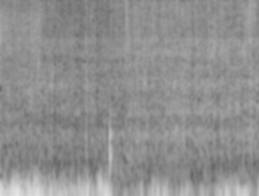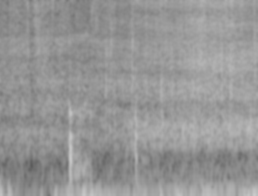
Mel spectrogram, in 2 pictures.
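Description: Vegetables fry in oil in a pan over a lakeside campfire, a continuous crackling sizzle with occasional soft utensil clicks as they are carefully stirred, close and steady throughout.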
